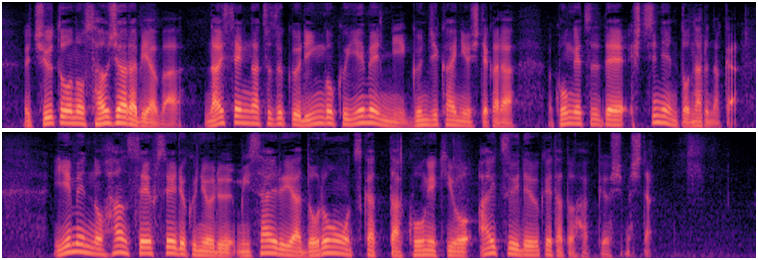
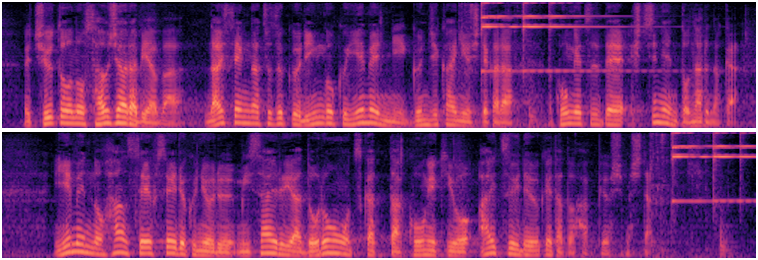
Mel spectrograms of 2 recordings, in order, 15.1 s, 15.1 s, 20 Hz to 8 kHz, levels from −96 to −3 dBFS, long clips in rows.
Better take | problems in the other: first | background sound (Doorbell); 9 dB below the speech // room echo; dies away in 1.7 s

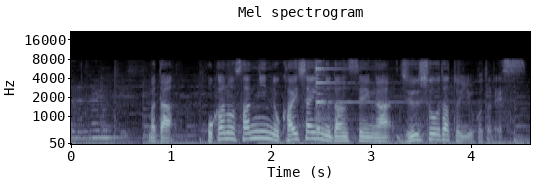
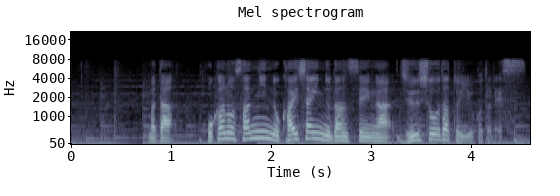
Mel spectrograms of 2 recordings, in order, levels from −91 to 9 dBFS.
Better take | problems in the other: second | background sound (Keyboard (musical) + Subway, metro, underground); 13 dB below the speech

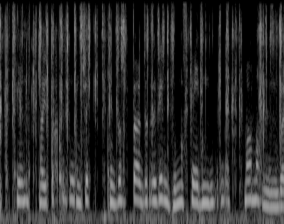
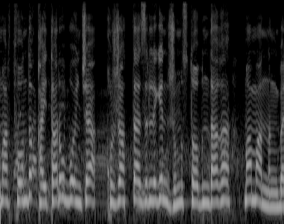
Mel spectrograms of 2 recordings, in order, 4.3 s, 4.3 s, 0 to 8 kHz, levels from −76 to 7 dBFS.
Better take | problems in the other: second | noise reduction (neural diffusion model UNIVERSE++)

